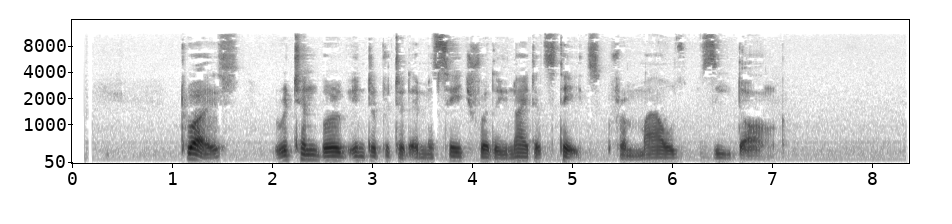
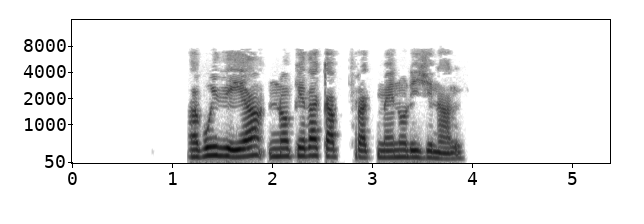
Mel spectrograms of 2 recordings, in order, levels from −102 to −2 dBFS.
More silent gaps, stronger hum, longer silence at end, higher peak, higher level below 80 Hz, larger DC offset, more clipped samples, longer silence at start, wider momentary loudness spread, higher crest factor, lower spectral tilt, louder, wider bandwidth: second, none vs 2.71-2.76 s; neither; about the same, 1.4 s vs 1.5 s; second, -6 dBFS vs -2 dBFS; second, -76 dBFS vs -62 dBFS; neither; neither; about the same, 1.1 s vs 1.15 s; first, 14 LU vs 10 LU; first, 22 dB vs 16 dB; second, -4.5 dB/octave vs -7.5 dB/octave; second, -27 LUFS vs -16 LUFS; first, 11.5 kHz vs 7.4 kHz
